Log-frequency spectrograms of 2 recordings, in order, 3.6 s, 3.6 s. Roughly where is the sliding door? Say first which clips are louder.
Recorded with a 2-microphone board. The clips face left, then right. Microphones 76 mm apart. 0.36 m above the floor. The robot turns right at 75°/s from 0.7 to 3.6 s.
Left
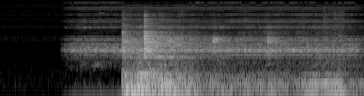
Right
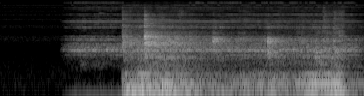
Left 6 dB; left.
